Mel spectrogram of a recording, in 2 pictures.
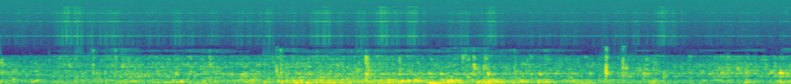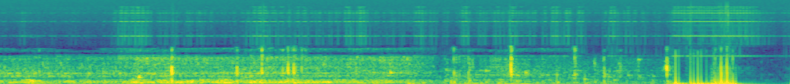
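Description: Muffled underwater rumble and swish of pool water stirred by swimmers, picked up by a submerged camera, with scattered small clicks and a louder low rush near the end.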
